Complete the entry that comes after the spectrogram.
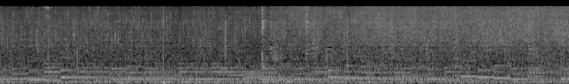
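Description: Onion, garlic and dried red chillies sizzling in hot oil in a steel kadhai, stirred with a wooden spatula, with a single knock about two and a half seconds in.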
